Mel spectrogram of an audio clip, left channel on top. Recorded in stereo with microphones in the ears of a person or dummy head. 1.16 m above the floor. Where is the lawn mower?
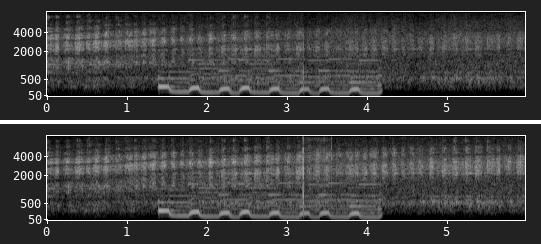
15° left (ahead or behind); by 6.0 s 35° right (ahead or behind).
